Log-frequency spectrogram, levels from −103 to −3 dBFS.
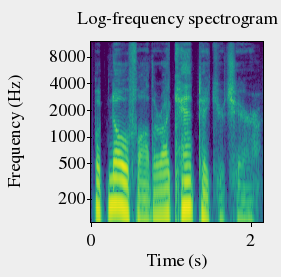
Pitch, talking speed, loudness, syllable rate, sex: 125 Hz, 220 wpm, -16 LUFS, 4.4 syllables/s, male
